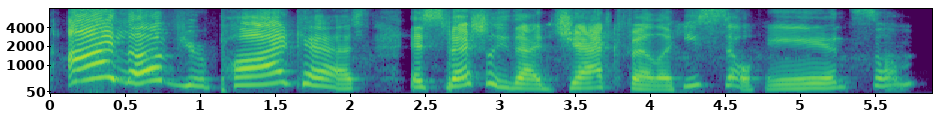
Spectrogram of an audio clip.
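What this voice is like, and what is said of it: Condescending mocking voice. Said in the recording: “Will you do so condescendingly?”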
